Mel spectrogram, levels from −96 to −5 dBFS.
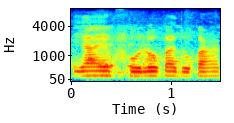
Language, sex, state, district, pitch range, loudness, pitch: Hindi, male, Jharkhand, Deoghar, 140-150 Hz, -17 LUFS, 145 Hz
